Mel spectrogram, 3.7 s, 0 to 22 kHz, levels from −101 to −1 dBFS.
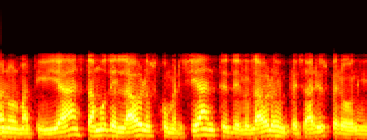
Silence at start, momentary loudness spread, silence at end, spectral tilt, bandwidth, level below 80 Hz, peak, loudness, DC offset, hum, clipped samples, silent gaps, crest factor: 0 s; 6 LU; 0 s; -4 dB/octave; 4.7 kHz; -56 dBFS; -4 dBFS; -18 LUFS; under 0.1%; none; under 0.1%; none; 14 dB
